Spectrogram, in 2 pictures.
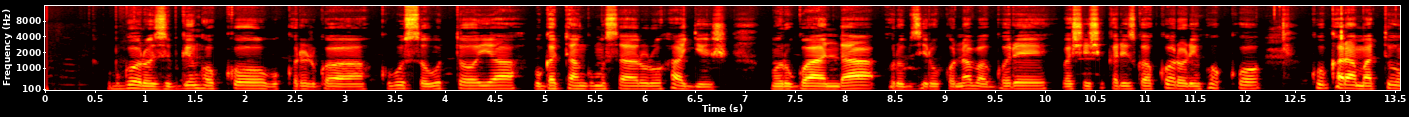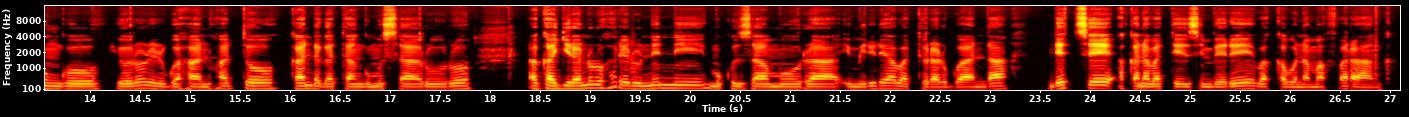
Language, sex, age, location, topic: Kinyarwanda, female, 25-35, Huye, agriculture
